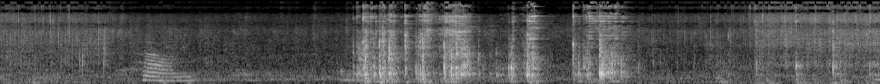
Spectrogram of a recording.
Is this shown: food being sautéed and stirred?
yes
